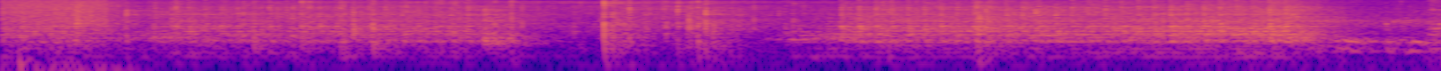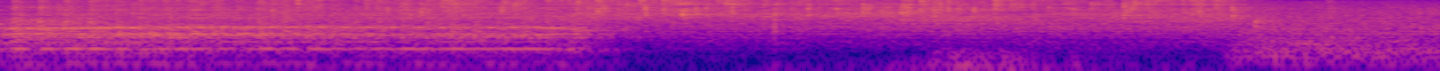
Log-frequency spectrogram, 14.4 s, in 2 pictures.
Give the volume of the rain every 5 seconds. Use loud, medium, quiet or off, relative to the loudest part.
loud, medium, loud.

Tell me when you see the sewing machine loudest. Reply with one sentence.
The loudest moment of the sewing machine is at 6 seconds.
